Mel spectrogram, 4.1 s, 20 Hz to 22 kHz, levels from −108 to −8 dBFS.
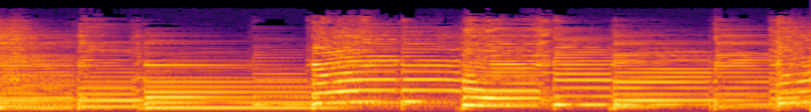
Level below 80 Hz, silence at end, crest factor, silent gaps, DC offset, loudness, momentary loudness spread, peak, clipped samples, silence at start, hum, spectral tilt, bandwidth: -62 dBFS; 0 s; 16 dB; none; under 0.1%; -16 LUFS; 6 LU; 0 dBFS; under 0.1%; 0 s; none; -4.5 dB/octave; 13 kHz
